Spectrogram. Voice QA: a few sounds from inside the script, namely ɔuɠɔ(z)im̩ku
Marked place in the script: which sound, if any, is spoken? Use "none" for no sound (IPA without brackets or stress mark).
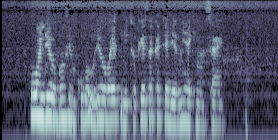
v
